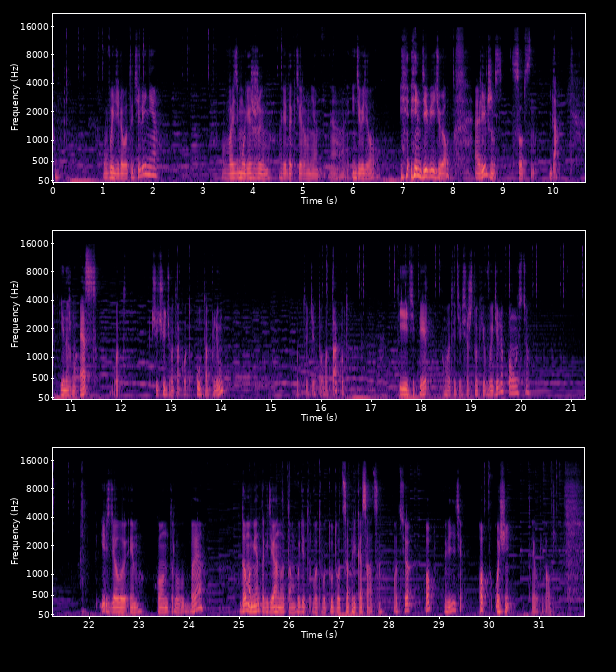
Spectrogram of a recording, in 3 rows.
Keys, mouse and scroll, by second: 0.6-1.7 alt+shift+middle drag, 1.7 alt+shift+click, 1.8 alt+shift+middle click, 2.6 alt+shift+click, 2.7 alt+shift+middle click, 3.1 alt+shift+click, 3.2-4.6 alt+shift+middle drag, 4.6-16.1 drag, 10.6 s, 13.7-17.5 middle drag, 16.5 2, 16.8 click, 17.4 click, 17.9 click, 18.3 click, 19.3 click, 19.7 alt+shift+click, 20.2 alt+shift+click, 22.3 ctrl+b, 22.3-29.9 middle drag, 26.8 ctrl+b, 29.9 click, 30.0-31.9 middle drag, 30.9 ctrl+b.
